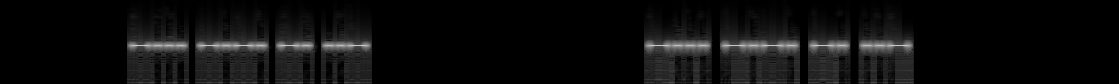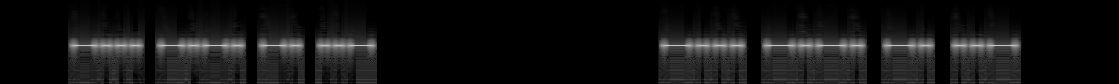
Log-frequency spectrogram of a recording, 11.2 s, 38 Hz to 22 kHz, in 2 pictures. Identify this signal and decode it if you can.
Morse code, heard as a keyed tone, about 35 wpm, 700 Hz. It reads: BCNU BCNU BCNU BCNU
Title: Speed-Racing Top 180 QSO Elements 28wpm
